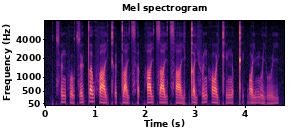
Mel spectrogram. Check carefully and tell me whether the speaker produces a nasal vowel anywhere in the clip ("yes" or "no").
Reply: no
